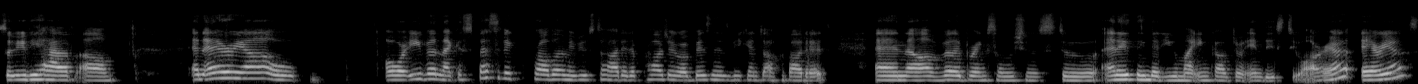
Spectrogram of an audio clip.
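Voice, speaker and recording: At a moderate pace, a woman speaks at medium pitch with a dark, mellow tone and ordinary pitch variation. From Czech Republic. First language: Czech. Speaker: marketing workshop presenter. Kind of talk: online workshop presentation. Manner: halting, with repetitions.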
